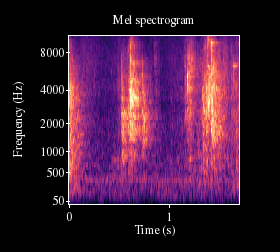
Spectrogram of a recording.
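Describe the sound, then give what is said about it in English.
A door creaks and scrapes open in two drawn-out swishing bursts, moderately loud, with no voices, as a person wearing a mask steps six feet away and opens it. “I'm stepping 6 feet away, mask up, and open the door.”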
